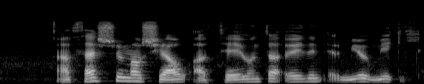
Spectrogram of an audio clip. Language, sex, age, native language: Icelandic, male, 30-39, Icelandic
